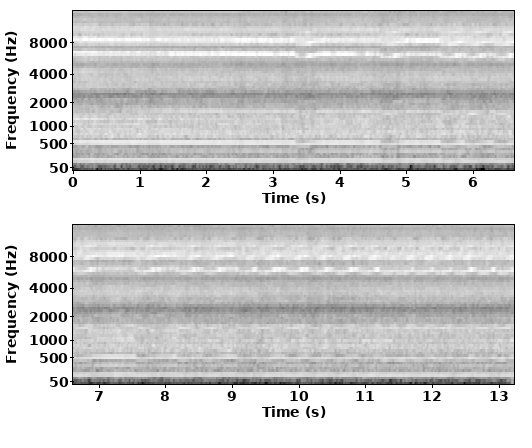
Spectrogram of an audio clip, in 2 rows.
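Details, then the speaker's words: Dumas Hurricane RC conversion electric motor on an 18 A ESC at maximum power: a steady high whine that wavers slightly, losing and recovering power. The surge is much less than before, and the owner believes the improved connections helped. "I don't know if you could hear it but it was kind of surging slightly like losing a bit of power recovering losing power"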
